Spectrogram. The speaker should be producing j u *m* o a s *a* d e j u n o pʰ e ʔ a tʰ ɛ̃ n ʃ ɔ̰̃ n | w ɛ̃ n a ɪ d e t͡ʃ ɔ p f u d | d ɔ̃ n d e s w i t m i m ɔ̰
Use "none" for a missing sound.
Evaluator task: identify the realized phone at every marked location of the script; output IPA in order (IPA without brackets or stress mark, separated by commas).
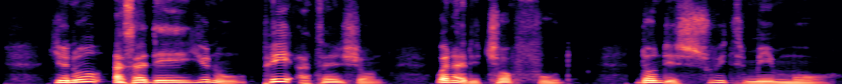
n, a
